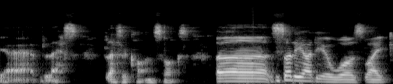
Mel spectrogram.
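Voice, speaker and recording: A man speaks with a British accent and ordinary pitch variation. His tone is bright and sharp. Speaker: comics fan panelist. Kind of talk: casual chat. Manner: quiet, keeping voice down.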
